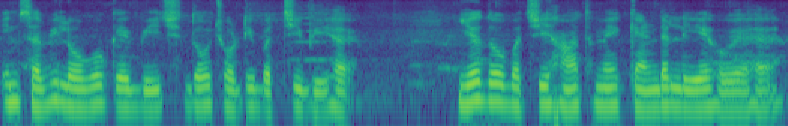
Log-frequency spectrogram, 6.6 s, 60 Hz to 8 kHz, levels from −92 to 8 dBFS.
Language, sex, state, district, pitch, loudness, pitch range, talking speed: Hindi, male, Mizoram, Aizawl, 130 Hz, -18 LUFS, 125-140 Hz, 165 wpm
